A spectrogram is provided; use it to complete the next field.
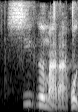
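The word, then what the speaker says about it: σ: 자, 이것을 읽을 때는 시그마라고 읽습니다.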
